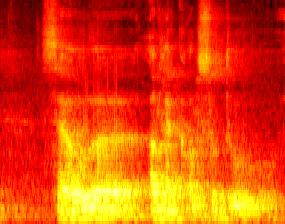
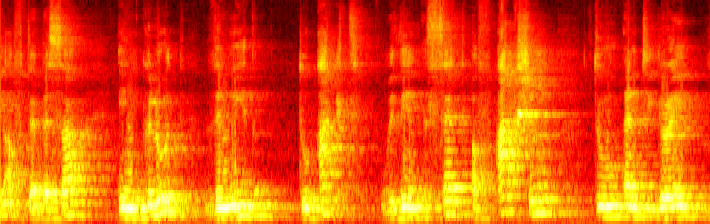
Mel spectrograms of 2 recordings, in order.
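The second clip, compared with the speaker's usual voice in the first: measured academic reading with lively rises on phrases; formal recitation with emphatic, lifted key words; formal read-aloud; 5 semitones higher than usual. Real, not acted. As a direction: read the thesis out deliberately, phrase by phrase. Reads thesis text aloud.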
